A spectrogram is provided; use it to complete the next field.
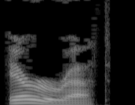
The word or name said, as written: Ararat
